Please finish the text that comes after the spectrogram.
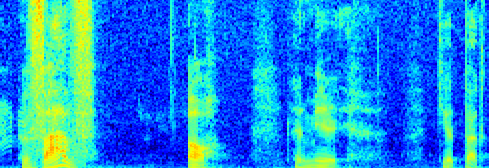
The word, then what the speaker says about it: vav: Okay, so we can say now the Vav. The Vav, because it is called as Vav, it is pronounced as a V.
